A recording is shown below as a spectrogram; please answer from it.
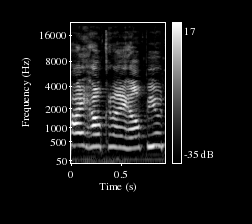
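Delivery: customer service voice. Speaker showing how they greet customers, customer service voice. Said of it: "my customer service voice".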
